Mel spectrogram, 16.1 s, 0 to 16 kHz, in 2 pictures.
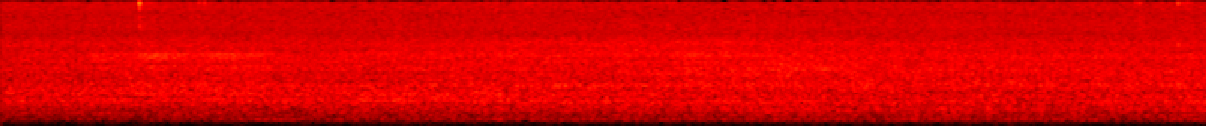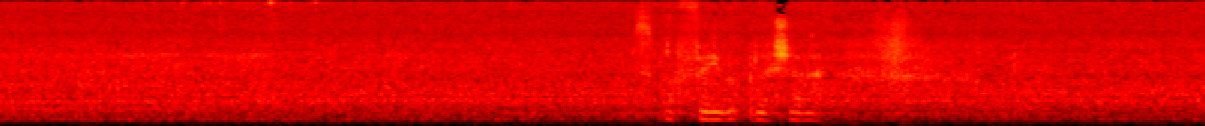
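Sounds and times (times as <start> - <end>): microphone hiss: 0.0 - 16.0.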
